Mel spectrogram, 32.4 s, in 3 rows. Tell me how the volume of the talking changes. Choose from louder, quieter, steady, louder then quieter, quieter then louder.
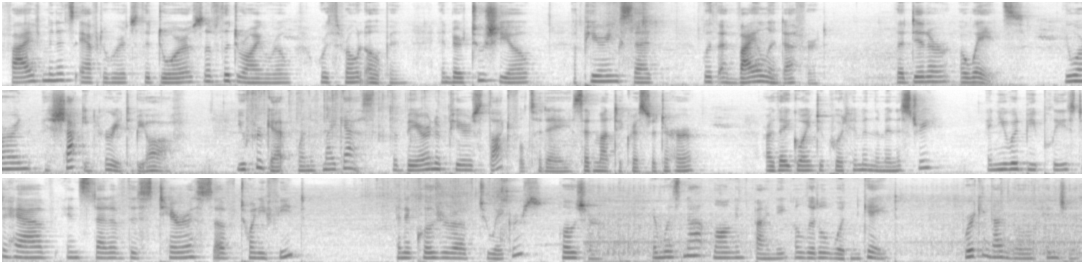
steady.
